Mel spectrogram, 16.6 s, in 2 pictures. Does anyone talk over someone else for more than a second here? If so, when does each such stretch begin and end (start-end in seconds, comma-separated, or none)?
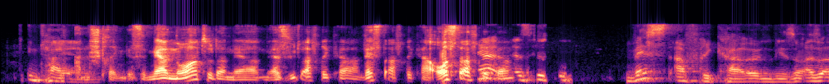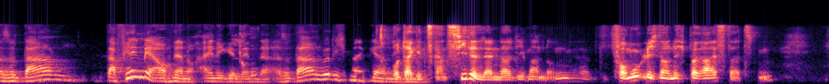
none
